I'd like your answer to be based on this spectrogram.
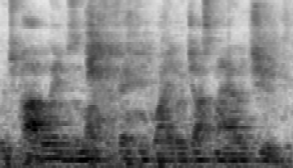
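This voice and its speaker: A man speaks at a fairly quick pace. The room echo is audible and the background noise noticeable. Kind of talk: eulogy speech. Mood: fond, lightly humorous, emotional. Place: church.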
